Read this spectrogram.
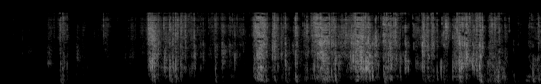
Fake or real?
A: real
